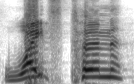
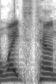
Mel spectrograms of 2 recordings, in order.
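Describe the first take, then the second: First: Whitestown said slowly as WHITES-tun; first take, Whitestown ending in a short -tun; first try at town name. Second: Whitestown ending in a full TOWN; second take, Whitestown with the -town sounded out; corrected town name. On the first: Host reading viewer hometowns, first try at Whitestown. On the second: Host correcting himself on a viewer's town, corrected Whitestown. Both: Shown as a demonstration. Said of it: "or Whitestown".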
